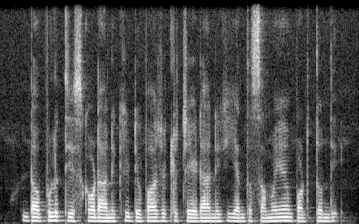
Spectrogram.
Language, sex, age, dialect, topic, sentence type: Telugu, male, 25-30, Southern, banking, question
